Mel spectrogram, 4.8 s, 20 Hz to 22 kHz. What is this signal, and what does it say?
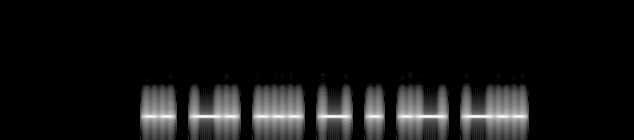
Morse code, heard as a keyed tone, about 20 wpm, 700 Hz. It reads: INSTEAD
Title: Top 501-750 Words 20wpm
